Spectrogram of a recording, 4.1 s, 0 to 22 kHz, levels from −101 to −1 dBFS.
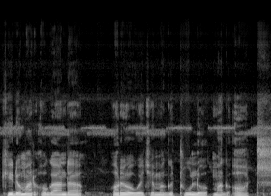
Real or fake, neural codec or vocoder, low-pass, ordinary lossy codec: fake; vocoder, 44.1 kHz, 128 mel bands every 512 samples, BigVGAN v2; 19.8 kHz; none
